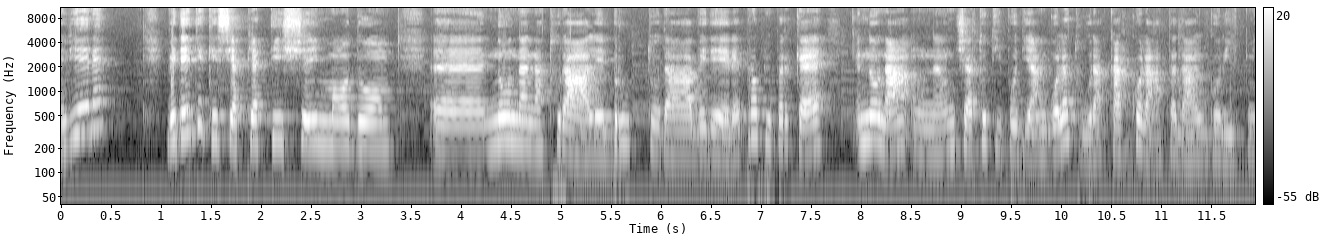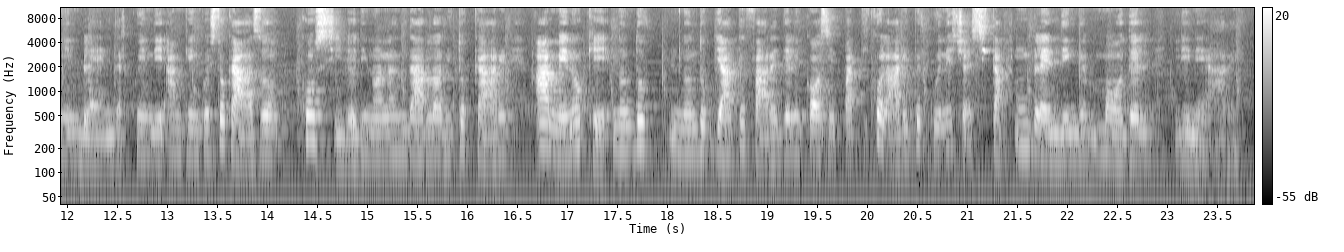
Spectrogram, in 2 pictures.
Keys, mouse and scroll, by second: 0.4 space, 0.8-3.8 middle drag, 5.7-8.0 drag, 8.0 space, 8.7 space, 10.6-12.8 drag, 12.8 space, 14.1 space, 15.3-18.3 drag, 18.3 space, 19.4 space.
